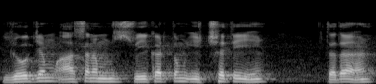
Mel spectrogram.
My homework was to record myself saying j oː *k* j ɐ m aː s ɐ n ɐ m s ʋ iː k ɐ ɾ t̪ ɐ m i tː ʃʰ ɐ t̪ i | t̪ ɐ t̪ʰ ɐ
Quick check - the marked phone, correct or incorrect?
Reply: incorrect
